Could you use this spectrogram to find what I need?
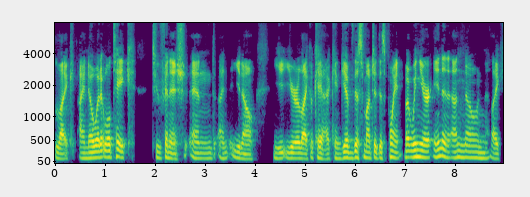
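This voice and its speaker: With an American accent, a man speaks in a normal speaking voice at medium pitch and a moderate pace, his intonation fairly even against a quiet background. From US Midwest, Chicago area. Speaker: podcast host. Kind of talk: interview. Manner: uses many filler words.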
